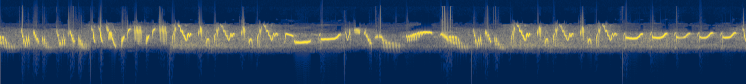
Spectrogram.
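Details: Lark in an open wheat field pouring out an unbroken high song of quick trills and looping whistled notes, briefly settling into a run of even repeated slurs near the end.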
